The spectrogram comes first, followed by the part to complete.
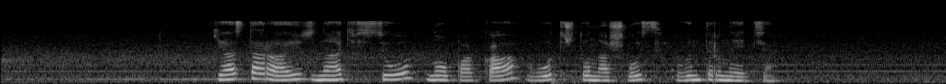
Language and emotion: Russian, neutral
